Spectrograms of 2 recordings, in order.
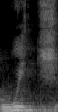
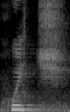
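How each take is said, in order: First: It starts with a plain 'w' sound. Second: It starts with a breathy 'hw' sound. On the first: The speaker calls it wrong. "not which" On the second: The speaker calls it right. "That's why I pronounce the W H. I say which"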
